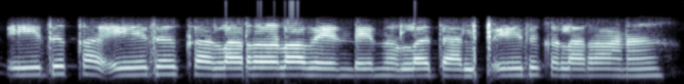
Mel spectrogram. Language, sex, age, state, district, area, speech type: Malayalam, female, 18-30, Kerala, Kozhikode, rural, conversation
